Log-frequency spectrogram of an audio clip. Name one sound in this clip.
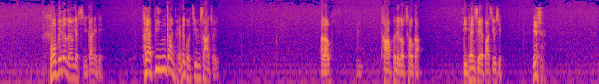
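A young man speaks calmly and firmly nearby.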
